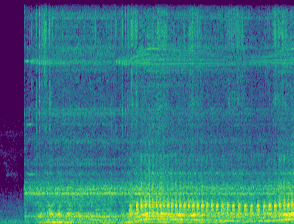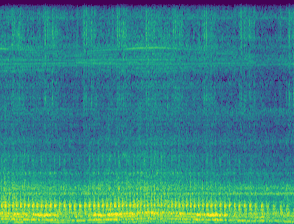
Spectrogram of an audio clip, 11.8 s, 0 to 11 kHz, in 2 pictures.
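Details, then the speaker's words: 2020 Zero DSR electric motorcycle, 497 miles: motor whine rising and falling with speed, with a fast rhythmic metallic hammering across the rev range, like loose balls in a bearing race; owner suspects a worn motor bearing, unconfirmed. "hear that rhythmic hammering sound and you can also kind of hear that sound it just sounds like loose metal balls rolling around inside of the race of a bearing with uh too much space in between them so curious if that's normal either"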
